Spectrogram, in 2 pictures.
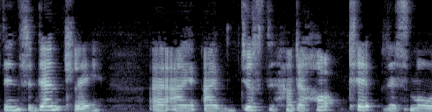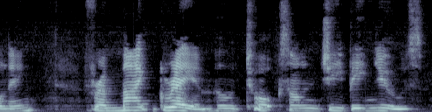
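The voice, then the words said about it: Voice not yet recovered. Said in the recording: “My voice hasn't recovered yet”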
